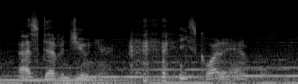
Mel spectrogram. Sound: laughing

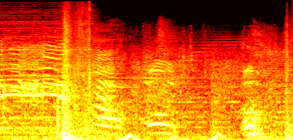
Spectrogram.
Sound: punching sound

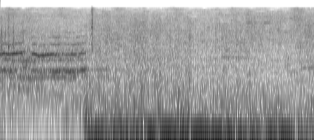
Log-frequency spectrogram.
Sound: kablam

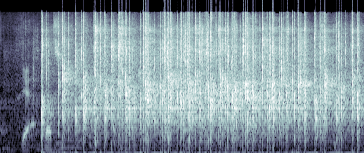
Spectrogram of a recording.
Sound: applause

